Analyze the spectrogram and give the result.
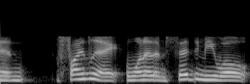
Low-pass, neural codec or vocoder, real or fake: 3.6 kHz; none; real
